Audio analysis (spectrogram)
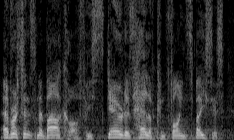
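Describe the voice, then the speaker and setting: A tough, caring comrade in a video game. His husky voice moves in a lively way and carries a long echo. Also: mid-range voice, moderate pace. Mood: gruff, concerned. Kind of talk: dramatic video game dialogue. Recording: long echoing reverb.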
